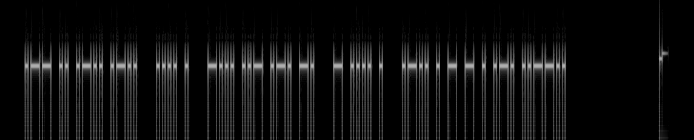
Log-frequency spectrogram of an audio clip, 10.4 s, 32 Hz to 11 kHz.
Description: Morse code, heard as a keyed tone, about 28 wpm, 700 Hz. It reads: WILL HE BURN THE LETTER?
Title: Sentences from Top 1300 Words 28wpm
